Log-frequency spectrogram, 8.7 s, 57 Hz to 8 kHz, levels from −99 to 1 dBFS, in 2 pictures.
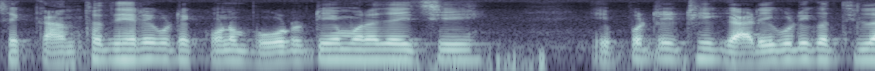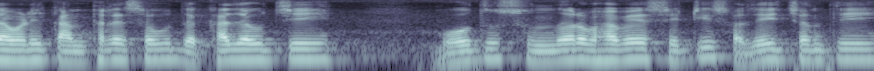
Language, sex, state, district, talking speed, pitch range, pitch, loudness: Odia, male, Odisha, Malkangiri, 150 wpm, 125-135 Hz, 130 Hz, -22 LUFS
